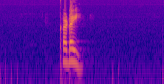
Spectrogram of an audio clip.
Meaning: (noun) shop, store, stall, bazaar, market; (verb) 1. to churn (with a churner) 2. to drill 3. to turn in a lathe; to form, as moulds on a wheel; give form by chiselling
- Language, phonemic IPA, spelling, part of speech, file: Tamil, /kɐɖɐɪ̯/, கடை, noun / verb / adjective, Ta-கடை.ogg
